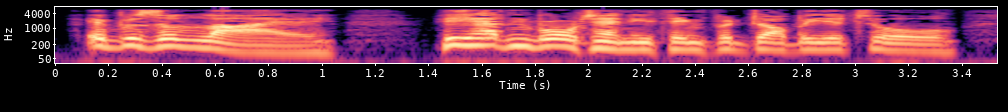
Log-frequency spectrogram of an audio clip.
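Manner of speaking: ordinary delivery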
